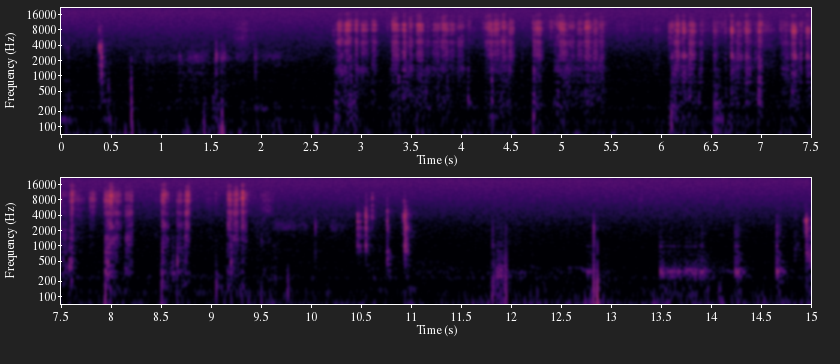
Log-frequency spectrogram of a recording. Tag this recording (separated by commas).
home sounds, Writing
